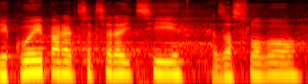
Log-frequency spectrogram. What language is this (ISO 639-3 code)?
ces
